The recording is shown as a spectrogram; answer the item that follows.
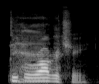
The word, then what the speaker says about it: supererogatory: How do we pronounce that word, Dave? Supererogatory.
